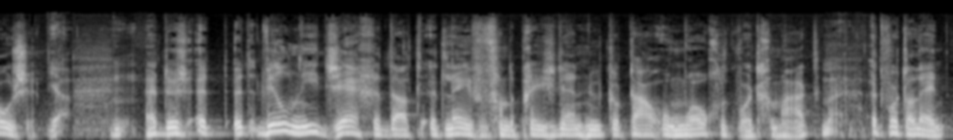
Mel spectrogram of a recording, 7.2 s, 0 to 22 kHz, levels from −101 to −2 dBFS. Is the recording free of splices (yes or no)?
yes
